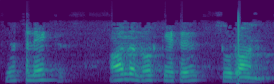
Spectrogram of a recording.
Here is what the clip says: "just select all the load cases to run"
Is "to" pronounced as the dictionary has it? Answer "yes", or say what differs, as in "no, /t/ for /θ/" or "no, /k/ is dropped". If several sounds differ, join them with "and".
no, /s/ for /t/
